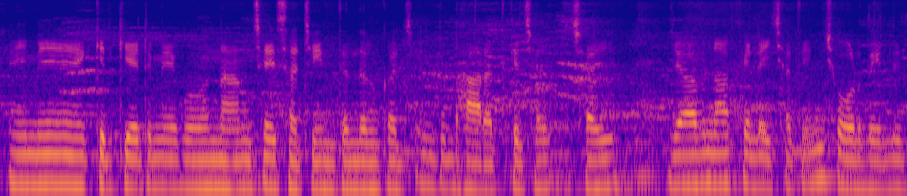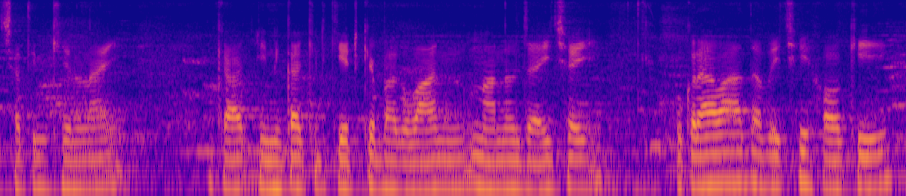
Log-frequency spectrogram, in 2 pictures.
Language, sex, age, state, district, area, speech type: Maithili, male, 18-30, Bihar, Sitamarhi, rural, spontaneous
